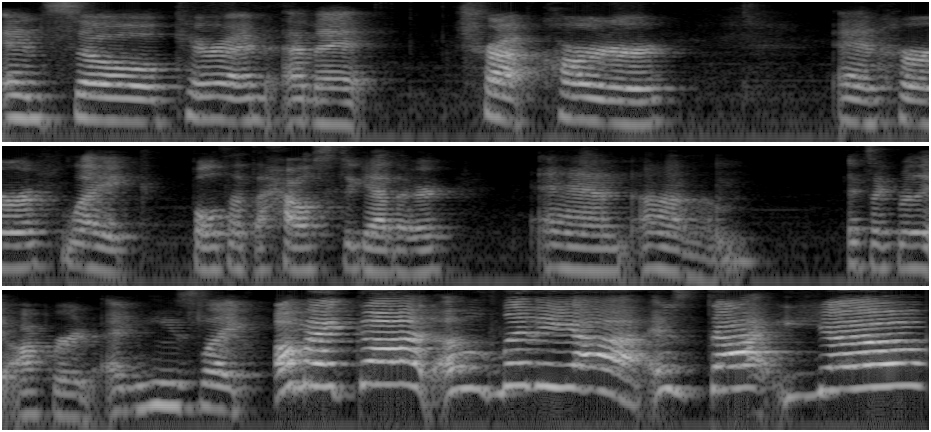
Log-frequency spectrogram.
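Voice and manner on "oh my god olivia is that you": shrill, very loud, high, slow, drawn-out scream. Retelling what he said when trapped at the house with her, retelling him screaming. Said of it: "am I screaming? I'm screaming".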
